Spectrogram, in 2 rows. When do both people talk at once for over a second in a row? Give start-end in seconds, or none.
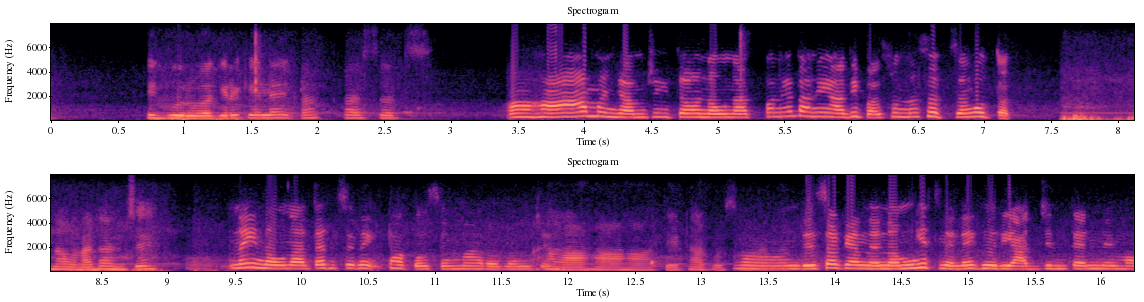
none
